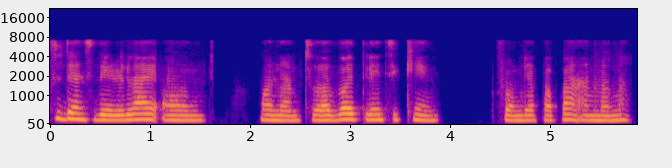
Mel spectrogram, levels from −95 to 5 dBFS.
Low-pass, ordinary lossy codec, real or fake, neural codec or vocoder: 7.2 kHz; MP3, 64 kbps; fake; codec, 16 kHz, 2 kbps, FreqCodec, smaller model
